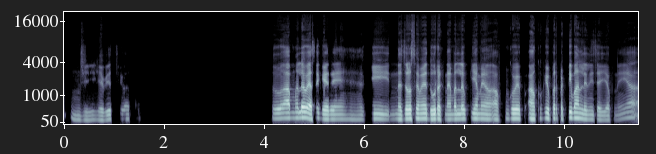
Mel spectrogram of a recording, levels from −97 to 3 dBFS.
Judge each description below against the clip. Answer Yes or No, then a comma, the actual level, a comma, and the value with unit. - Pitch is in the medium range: No, low, 130 Hz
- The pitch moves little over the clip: Yes, narrow, 2.2 semitones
